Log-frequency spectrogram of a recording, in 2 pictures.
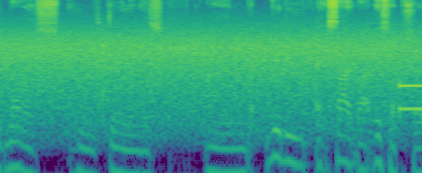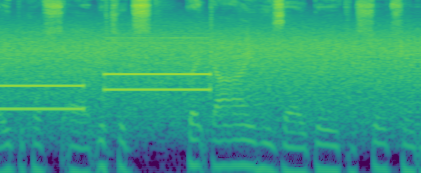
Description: Aircraft SELCAL, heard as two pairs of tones, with radio static and speech in English. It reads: GP-MS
